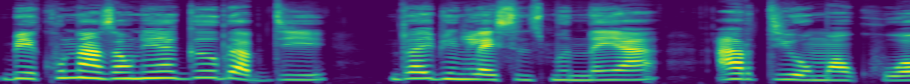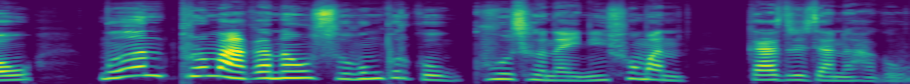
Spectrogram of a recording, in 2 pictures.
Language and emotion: Bodo, disgusted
